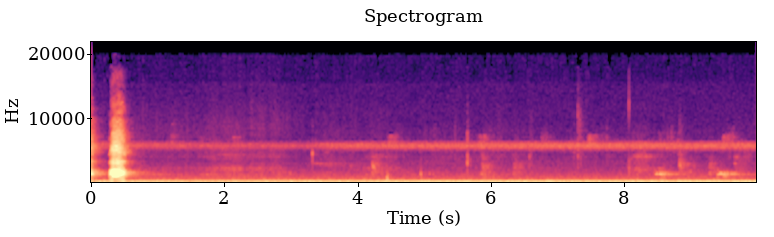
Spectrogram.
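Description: An American Crow gives one loud, harsh caw at the start, then falls silent; a low steady hum and a faint high whine fill the rest.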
